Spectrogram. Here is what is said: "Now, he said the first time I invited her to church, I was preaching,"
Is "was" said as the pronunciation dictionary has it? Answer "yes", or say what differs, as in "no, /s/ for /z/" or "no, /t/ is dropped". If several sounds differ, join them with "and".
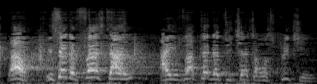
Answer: no, /s/ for /z/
